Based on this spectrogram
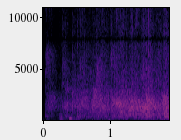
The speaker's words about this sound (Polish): Brawa.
